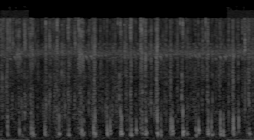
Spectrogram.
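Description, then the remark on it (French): Six horses gallop at a fast, steady pace across a flat heath at night, their hooves pounding in a dense rhythmic clatter that stays loud throughout, with no voices. “Malgré la clarté laiteuse des étoiles et de la lune se reflétant sur les armures polies, malgré le martèlement des sabots et le tintement des épées, votre escapade vers l'est se fait sans éveiller l'intention des patrouilles ennemies.”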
